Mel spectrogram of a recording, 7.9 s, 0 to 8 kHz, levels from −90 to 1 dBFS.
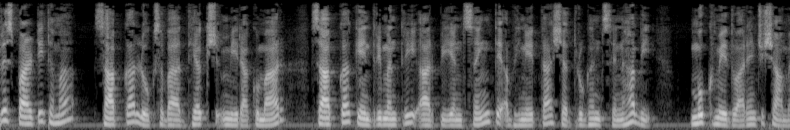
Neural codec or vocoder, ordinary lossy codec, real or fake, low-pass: none; none; real; 7.2 kHz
